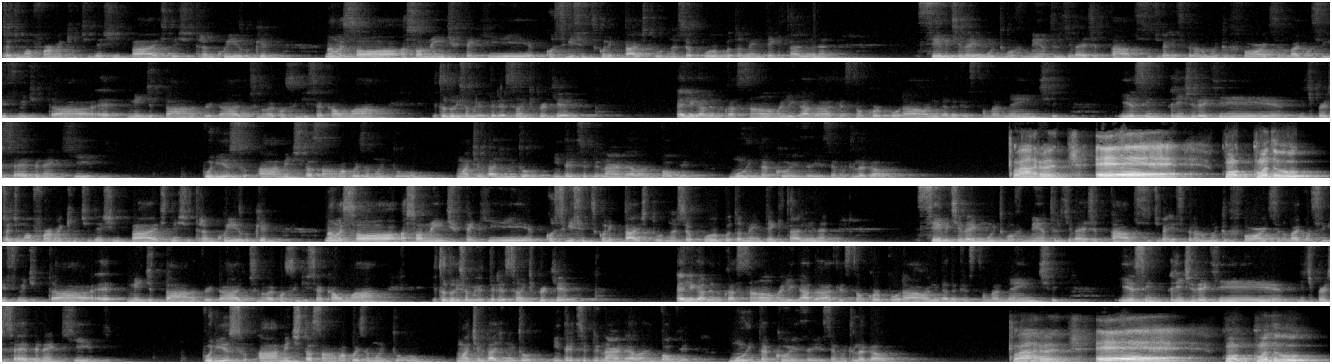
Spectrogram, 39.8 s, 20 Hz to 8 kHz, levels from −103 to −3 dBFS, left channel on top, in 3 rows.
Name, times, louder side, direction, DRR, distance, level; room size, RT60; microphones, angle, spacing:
voice 1, 0.0-2.7 3.2-8.3 9.2-17.0 17.6-19.0 20.0-23.9 24.4-27.5 28.6-30.8 31.1-33.5 33.8-35.5, right 2 dB, 75° right, 7 dB, 1.8 m, -36 dB
voice 2, 36.7-38.3 38.8-39.5, left 2 dB, 85° left, 9 dB, 1.6 m, -20 dB
14.5 x 13.0 x 7.4 m, 0.76 s
head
